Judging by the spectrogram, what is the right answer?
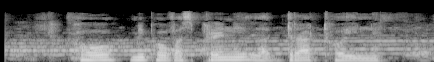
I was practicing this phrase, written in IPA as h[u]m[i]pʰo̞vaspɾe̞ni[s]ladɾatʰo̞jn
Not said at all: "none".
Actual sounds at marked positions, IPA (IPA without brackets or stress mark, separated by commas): o, i, none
